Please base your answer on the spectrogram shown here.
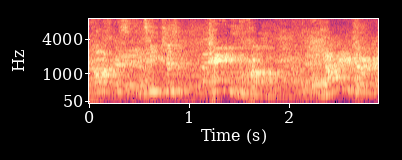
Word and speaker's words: Niger: teachers that was called they pronounce Niger or ner n i g e r has anyone heard of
